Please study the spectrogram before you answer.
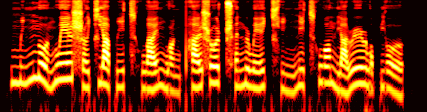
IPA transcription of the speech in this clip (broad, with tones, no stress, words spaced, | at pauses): mi˧˥ŋn̪o˥˩ʊ̯n̪we˥ɪ̯ ʂɤ˧˥t͡ɕjä˥˩pi˧˥ t͡sʰwa˧˥ɪ̯ n̪wɑ˨˩ŋpʰa˧˥ɪ̯ʂo˥ʊ̯ ʈ͡ʂʰə˧˥nɻwe˧˥ɪ̯ t͡ɕʰi˨˩ŋn̪i˥˩ t͡sʰwɔ˥n̪jä˨˩ɻɻ̩˥ɻwɔ˨ pjo˥˩ʊ̯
